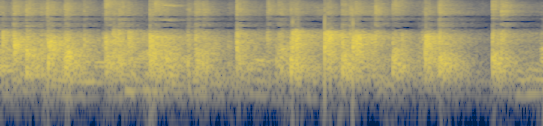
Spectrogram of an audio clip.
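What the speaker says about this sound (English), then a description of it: "we should be giving a hand clap to Mr. Boston." A small group claps hands for a guest speaker at a middle school, a brisk run of close, crisp slaps in an irregular rhythm, with no talking over it.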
